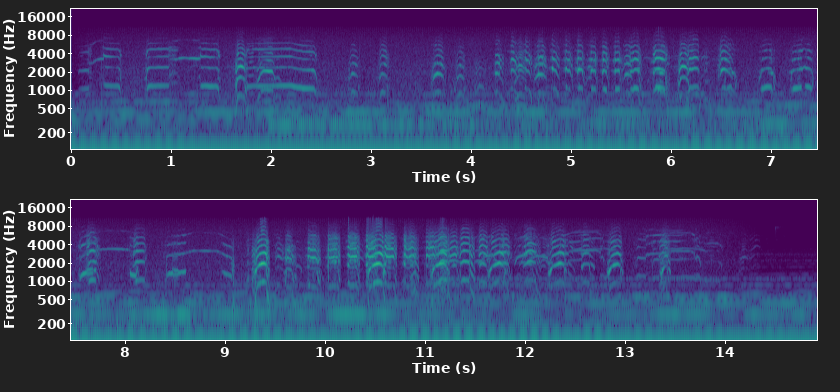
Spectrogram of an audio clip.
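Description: A flock of black-headed gulls calling: many short cries that rise and fall in pitch, crowding together from about four seconds in and loudest around ten seconds. A steady ambient music bed plays under them.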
